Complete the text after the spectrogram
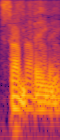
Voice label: "something", vox; S.P.L.U.R.T-Station-13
